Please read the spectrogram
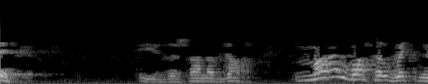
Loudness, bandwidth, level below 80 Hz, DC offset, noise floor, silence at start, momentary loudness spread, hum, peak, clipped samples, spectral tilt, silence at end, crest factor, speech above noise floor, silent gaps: -30 LUFS; 3.4 kHz; -64 dBFS; 0.2%; -61 dBFS; 0 s; 18 LU; none; -12 dBFS; under 0.1%; -11 dB/octave; 0 s; 20 dB; 32 dB; none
